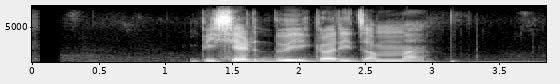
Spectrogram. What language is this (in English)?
Nepali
